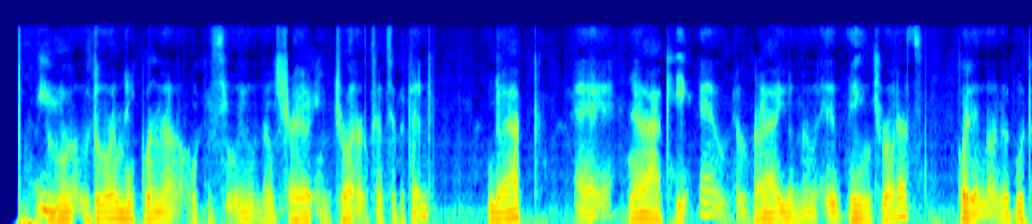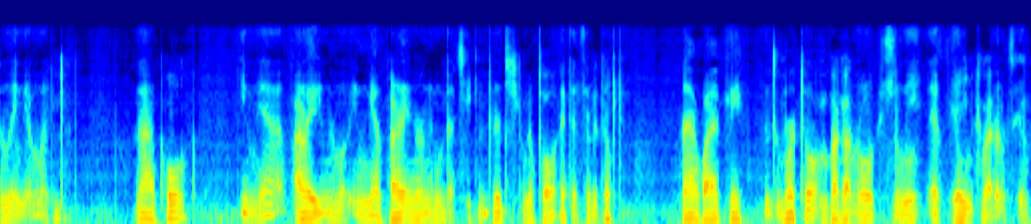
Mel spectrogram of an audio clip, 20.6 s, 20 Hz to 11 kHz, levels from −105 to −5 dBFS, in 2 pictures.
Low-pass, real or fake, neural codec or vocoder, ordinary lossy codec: 7.2 kHz; fake; codec, 16 kHz, 1 kbps, FreqCodec, larger model; none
